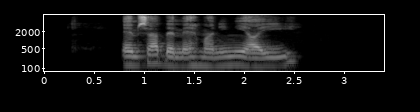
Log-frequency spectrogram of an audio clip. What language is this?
Persian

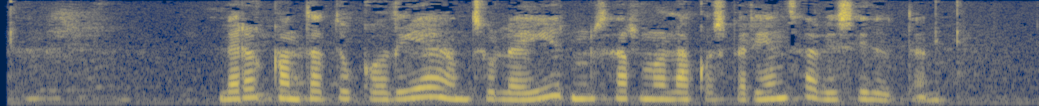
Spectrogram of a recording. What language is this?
Basque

